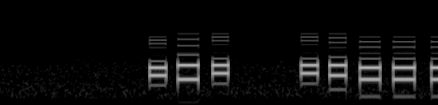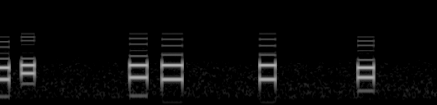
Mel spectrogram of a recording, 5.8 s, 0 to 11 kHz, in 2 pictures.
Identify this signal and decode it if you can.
DTMF, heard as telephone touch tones, dialled by hand, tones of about 120 ms. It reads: 720 081110 52 2 4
